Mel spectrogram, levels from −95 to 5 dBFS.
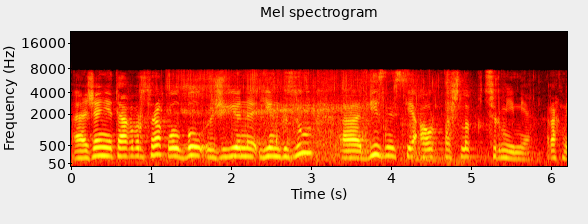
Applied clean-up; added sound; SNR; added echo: none; Sink (filling or washing) + Skateboard; 15 dB; none.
